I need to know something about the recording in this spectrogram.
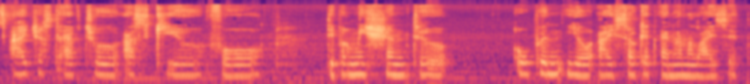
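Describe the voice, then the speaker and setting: Soft, hushed woman doing ASMR roleplay. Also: mid-range voice, a little hiss or hum, poor audio. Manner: gentle, hushed, halting, reassuring. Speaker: ASMR performer playing a robot repair technician.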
